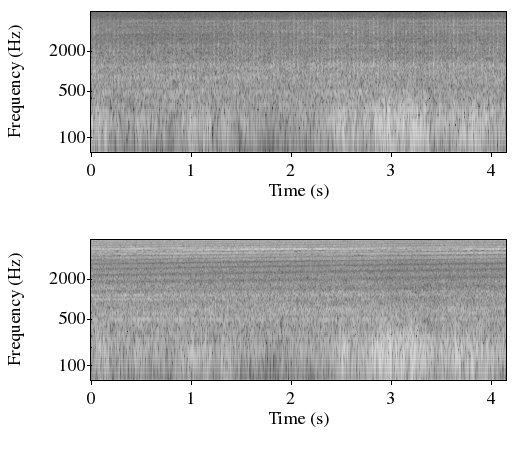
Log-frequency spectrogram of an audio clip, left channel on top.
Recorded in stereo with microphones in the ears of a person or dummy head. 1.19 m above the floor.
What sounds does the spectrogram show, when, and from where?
0.0 s a drone: 75° right (ahead or behind); by 4.2 s 80° right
